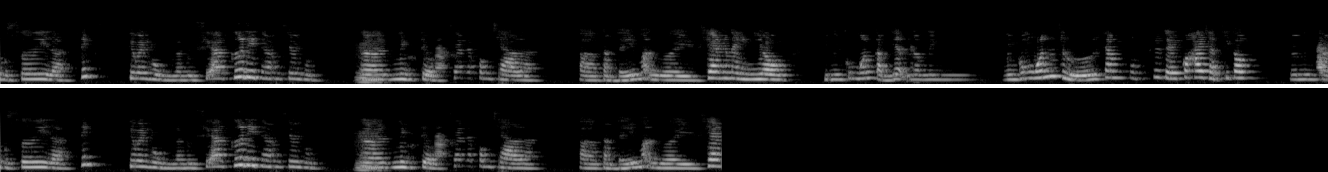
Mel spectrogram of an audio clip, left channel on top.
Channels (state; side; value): drops out; right; at 7.2 s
